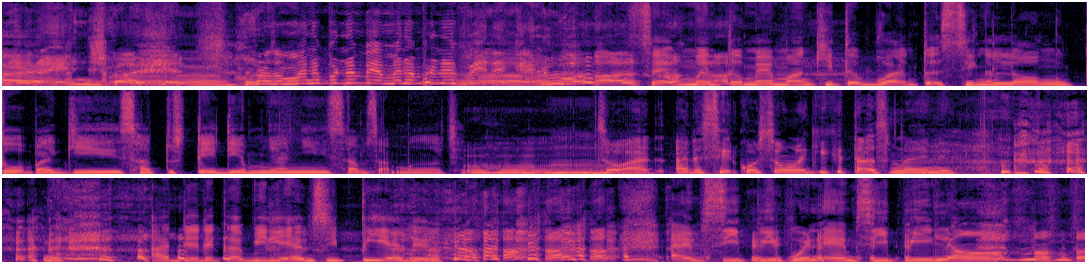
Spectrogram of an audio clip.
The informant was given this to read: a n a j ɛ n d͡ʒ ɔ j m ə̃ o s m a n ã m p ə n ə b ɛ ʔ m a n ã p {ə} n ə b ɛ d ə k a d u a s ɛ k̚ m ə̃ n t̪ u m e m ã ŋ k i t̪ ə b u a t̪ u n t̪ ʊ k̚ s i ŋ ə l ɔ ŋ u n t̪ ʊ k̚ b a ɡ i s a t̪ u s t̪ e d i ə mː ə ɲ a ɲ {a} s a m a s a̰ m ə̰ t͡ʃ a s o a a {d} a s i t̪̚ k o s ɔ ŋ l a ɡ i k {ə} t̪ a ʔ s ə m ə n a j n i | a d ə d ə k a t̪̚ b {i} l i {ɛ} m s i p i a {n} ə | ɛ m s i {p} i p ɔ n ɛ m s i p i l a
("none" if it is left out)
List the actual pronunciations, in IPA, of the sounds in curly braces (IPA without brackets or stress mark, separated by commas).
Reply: ə, i, d, ə, i, ɛ, d, p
